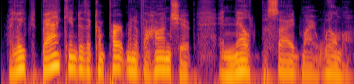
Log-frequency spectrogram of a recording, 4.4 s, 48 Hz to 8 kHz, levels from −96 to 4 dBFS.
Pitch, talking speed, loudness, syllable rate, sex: 90 Hz, 205 wpm, -21 LUFS, 5.6 syllables/s, male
